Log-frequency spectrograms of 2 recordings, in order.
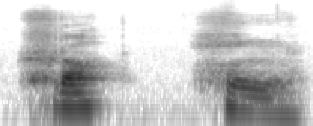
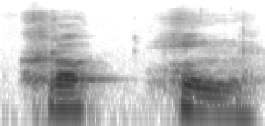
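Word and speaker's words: chroithfinn: Number one, we are not going to pronounce the F, that has to go.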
